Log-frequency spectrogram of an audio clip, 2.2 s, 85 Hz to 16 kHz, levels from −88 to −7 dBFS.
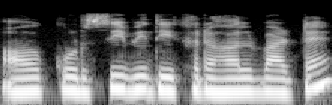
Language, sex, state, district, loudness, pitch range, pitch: Bhojpuri, female, Uttar Pradesh, Deoria, -13 LUFS, 165-180 Hz, 170 Hz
